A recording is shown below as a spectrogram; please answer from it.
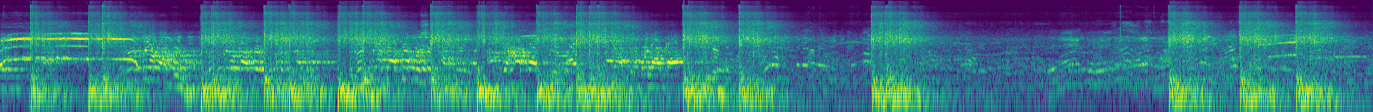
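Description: Fireworks at a Ravan effigy burning festival in Jhargram let off a rapid series of loud bangs and crackling bursts. A voice speaks over the crowd noise between the blasts.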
